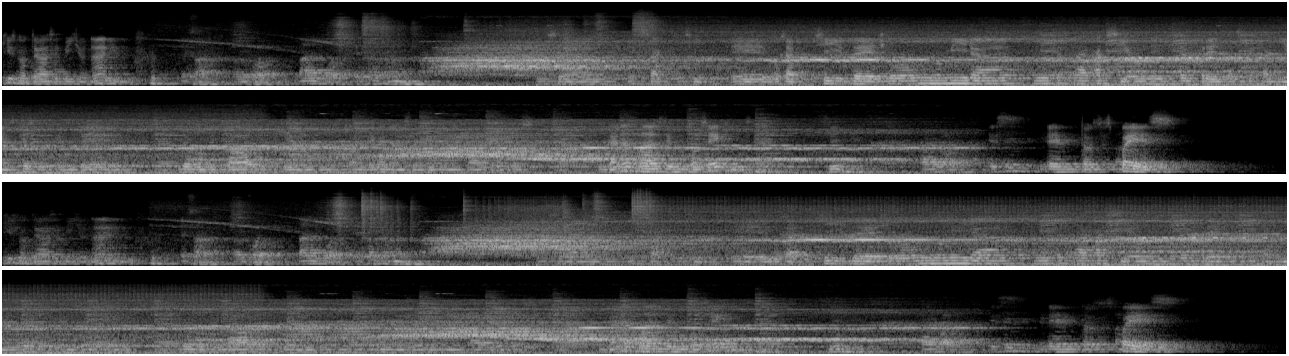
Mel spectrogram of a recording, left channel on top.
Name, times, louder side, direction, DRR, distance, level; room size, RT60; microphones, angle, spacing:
voice 1, 0.0-1.6 5.3-14.1 14.6-18.2 18.8-20.6 21.1-21.3 22.7-22.8 23.3-24.6, left 2 dB, 55° left, 5 dB, 0.4 m, -28 dB
sound 1, 1.5-15.5, right 3 dB, 60° right, 0.8 m, -40 dB
voice 2, 1.8-2.7 3.0-4.2 21.1-21.5 22.0-22.4 22.8-23.3 24.0-24.2, equal, 45° right, -5 dB, 1.2 m, -32 dB
sound 2, 4.2-22.6, equal, 25° left, 0.9 m, -26 dB
sound 3, 10.4-21.0, equal, 5° right, 0.8 m, -38 dB
5.1 x 3.5 x 2.7 m, 1.4 s
head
